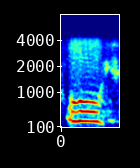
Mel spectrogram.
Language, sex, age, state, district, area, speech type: Punjabi, male, 45-60, Punjab, Fatehgarh Sahib, urban, conversation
